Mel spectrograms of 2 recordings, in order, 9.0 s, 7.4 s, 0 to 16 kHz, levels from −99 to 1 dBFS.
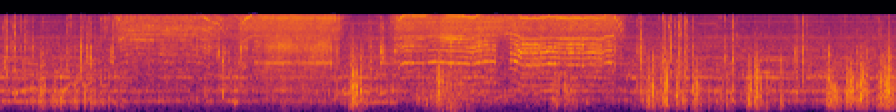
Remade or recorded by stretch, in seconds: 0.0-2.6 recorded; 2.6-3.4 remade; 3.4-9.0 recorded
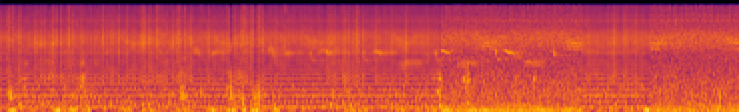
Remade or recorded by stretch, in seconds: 0.0-4.4 remade; 4.4-5.8 recorded; 5.8-6.5 remade; 6.5-7.4 recorded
